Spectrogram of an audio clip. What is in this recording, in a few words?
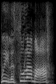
Female Nightborne Attack, zh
